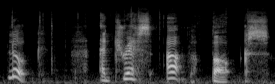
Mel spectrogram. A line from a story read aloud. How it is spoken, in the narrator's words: she exclaimed in delight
